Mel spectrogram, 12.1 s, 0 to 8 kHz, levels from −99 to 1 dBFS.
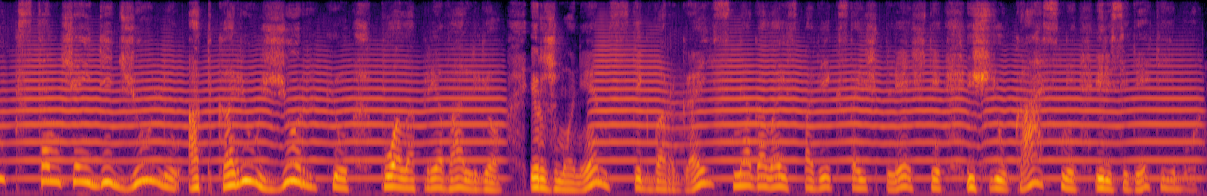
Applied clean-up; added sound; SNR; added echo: none; Trumpet; 7 dB; none.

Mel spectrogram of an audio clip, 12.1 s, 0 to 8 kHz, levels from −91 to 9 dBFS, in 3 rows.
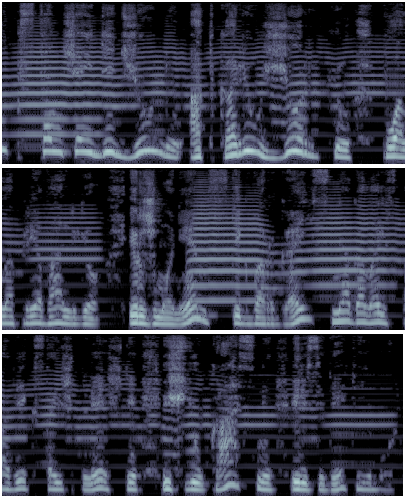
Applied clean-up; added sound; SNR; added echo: classical method spectral subtraction.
